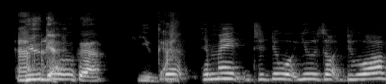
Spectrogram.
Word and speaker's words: Hygge: How do they pronounce Hygge? Huga.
